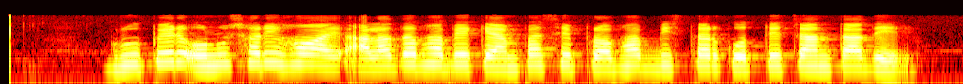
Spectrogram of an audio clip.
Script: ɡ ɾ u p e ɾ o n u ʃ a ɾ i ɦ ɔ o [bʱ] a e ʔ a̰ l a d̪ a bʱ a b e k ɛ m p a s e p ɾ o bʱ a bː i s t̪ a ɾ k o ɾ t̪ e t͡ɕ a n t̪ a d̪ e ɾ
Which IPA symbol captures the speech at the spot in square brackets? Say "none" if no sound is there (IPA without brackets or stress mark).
none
